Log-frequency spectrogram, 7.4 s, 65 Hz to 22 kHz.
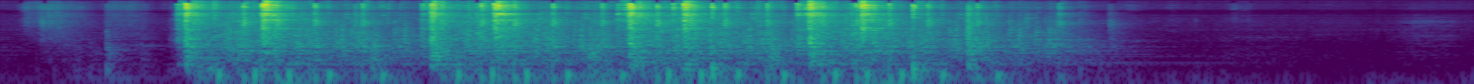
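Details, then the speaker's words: Champion generator sitting at least a couple of years, half choked, seemingly flooded: catches and runs roughly about four seconds with stumbling firing, then dies; spark plug strongly suspected, bad, greenish old gas found. "I think it's that spark plug. 110%. I think it's that spark plug."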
